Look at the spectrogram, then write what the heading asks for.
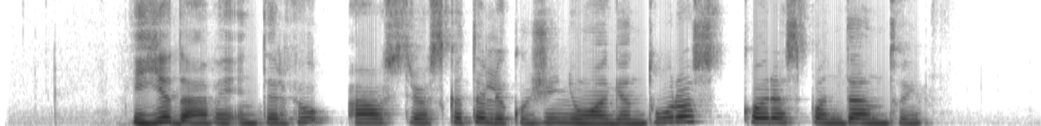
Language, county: Lithuanian, Vilnius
